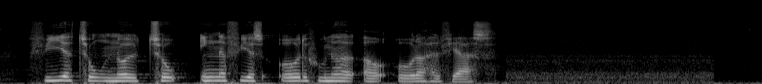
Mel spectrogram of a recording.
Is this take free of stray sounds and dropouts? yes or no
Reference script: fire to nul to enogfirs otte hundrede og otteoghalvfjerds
yes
